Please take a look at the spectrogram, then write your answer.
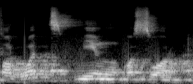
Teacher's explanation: ta yang mati itu hamasnya sedikit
